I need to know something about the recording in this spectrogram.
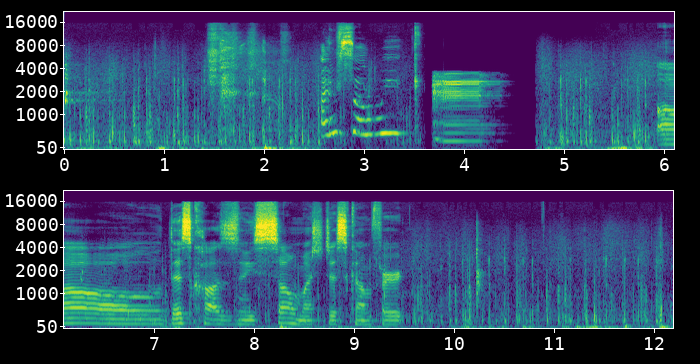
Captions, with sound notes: - (laughs) I'm so weak. (buzzer rings) - Oh, this causes me so much discomfort. (hand claps)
